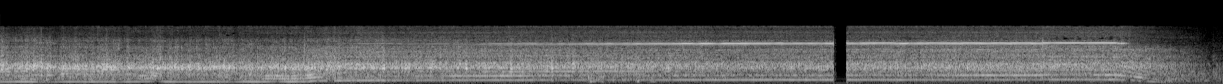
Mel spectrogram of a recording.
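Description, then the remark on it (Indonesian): A blender runs steadily for about eleven seconds blending juice, its motor whine shifting pitch as the contents churn, then winds down at the end. No one speaks. “Ini bisa di, tapi kalau ngejus itu usahakan minum selagi segar. Campurkan dulu.”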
